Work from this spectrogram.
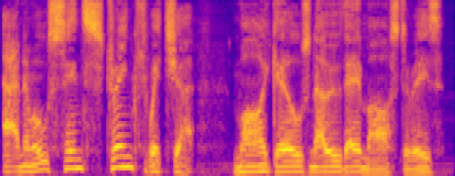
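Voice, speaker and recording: A man's voice: low voice, sing-song, a little slow, dry recording, faint music behind, heavily acted. An actor playing a sadistic, gloating male loan shark with a taunting, theatrical way of threatening, in a video game. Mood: smug. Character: sadistic, menacing male loan shark who keeps beasts.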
